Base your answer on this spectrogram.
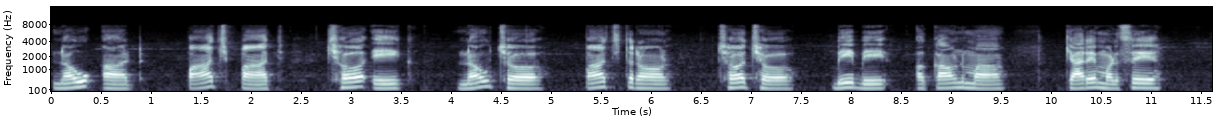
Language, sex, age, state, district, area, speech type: Gujarati, male, 18-30, Gujarat, Ahmedabad, urban, read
